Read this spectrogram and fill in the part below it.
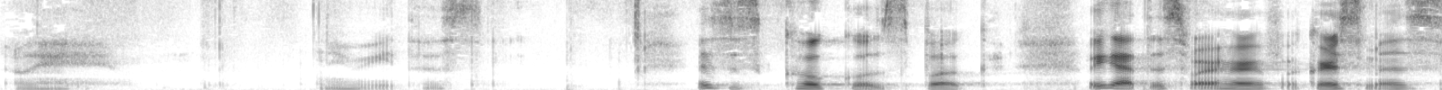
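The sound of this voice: Using a put-on character voice that is hoarse and raspy, a woman speaks at a fairly slow pace with long, frequent pauses and big swings in loudness.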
